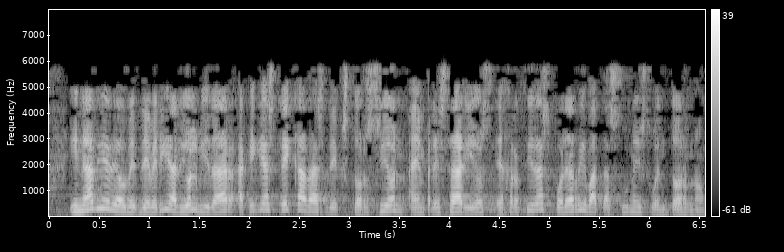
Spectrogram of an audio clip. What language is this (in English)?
Spanish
